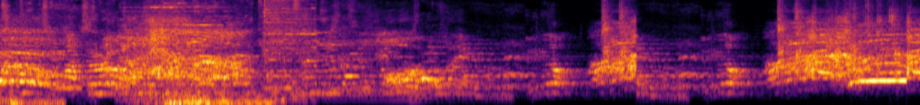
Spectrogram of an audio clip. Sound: applause

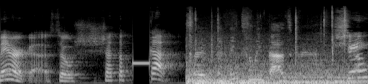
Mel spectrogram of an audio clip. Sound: beep

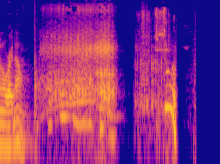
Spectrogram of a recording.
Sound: toy noise maker

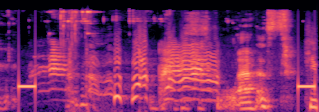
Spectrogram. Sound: meow; laughter

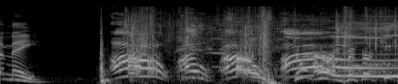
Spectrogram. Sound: screaming

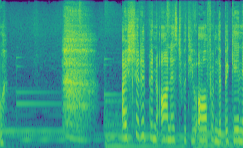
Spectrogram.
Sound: sighing

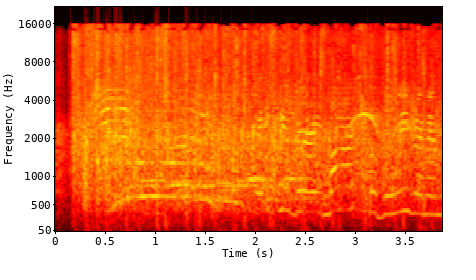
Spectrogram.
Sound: audience applauds

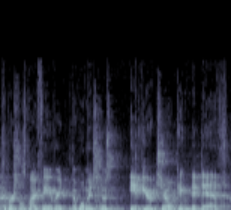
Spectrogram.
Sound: robotic voice

